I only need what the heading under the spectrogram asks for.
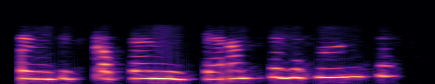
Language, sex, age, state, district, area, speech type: Urdu, female, 18-30, Uttar Pradesh, Gautam Buddha Nagar, rural, conversation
